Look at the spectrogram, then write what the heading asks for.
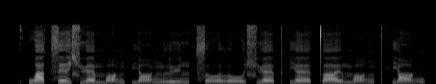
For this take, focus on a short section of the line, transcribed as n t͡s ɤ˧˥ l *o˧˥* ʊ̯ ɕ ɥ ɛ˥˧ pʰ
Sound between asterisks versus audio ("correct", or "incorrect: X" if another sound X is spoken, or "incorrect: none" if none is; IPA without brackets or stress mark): correct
